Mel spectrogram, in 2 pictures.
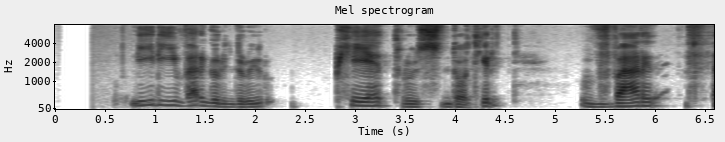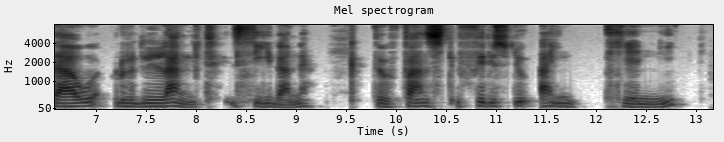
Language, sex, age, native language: Icelandic, male, 50-59, Icelandic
